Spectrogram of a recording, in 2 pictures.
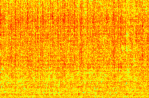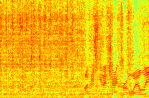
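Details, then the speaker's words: Big-turbo Honda Civic on jack stands, first run after reinstalling turbo and freshly painted exhaust: steady even idle, smooth low drone, no ticks, puffs or rasps from the manifold; sounds healthy. "while I still have it up on the jack stands I'm going to look under it it sounds good though sounds healthy so far"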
